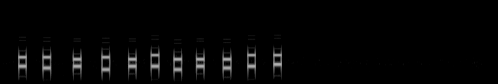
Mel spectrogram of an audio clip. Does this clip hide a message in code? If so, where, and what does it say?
Yes: DTMF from 0.2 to 2.8 s, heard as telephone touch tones, dialled by hand, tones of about 80 ms. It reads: 8572791749#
